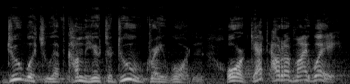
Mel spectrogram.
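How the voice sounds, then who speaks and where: An actor playing a vengeful old elf leader in a fantasy game, speaking gravely and formally with defiance. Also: male voice, fairly high pitch, big pitch swings, a little fast, exaggerated voice. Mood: scornful, defiant.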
